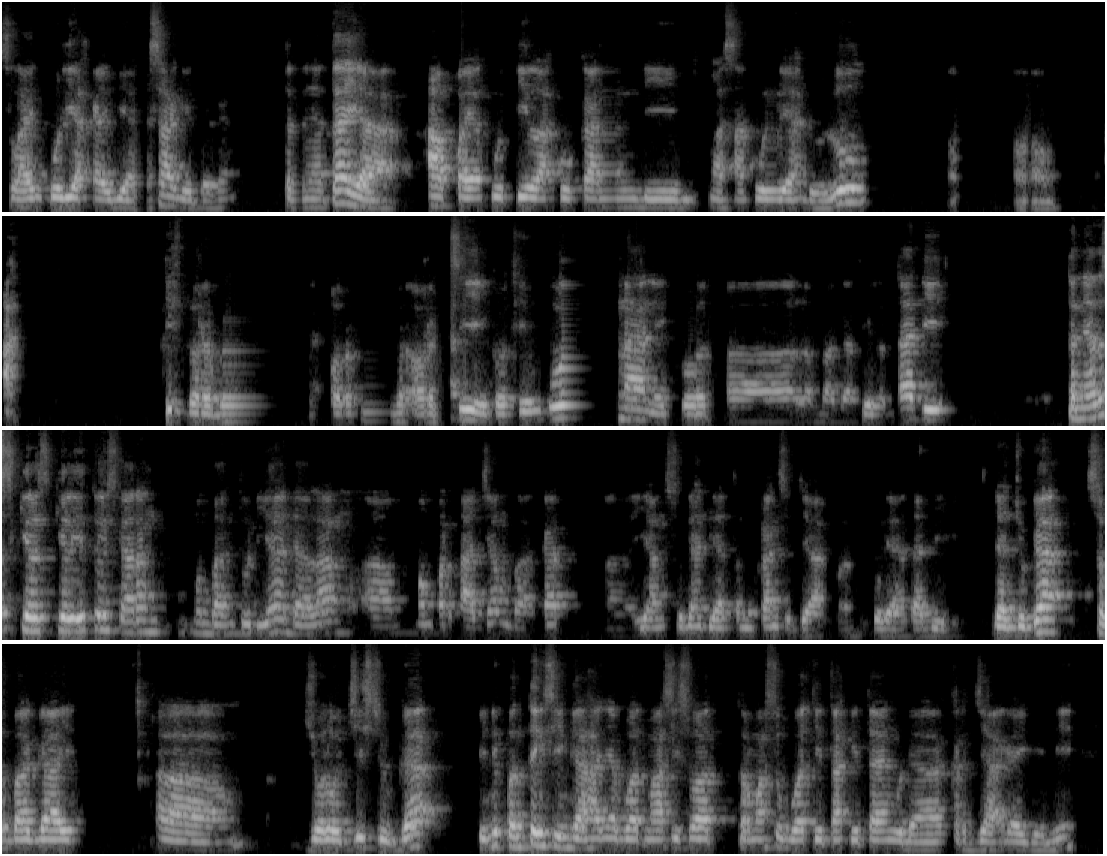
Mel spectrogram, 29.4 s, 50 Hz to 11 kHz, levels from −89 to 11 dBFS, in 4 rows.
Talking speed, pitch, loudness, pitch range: 135 wpm, 140 Hz, -28 LUFS, 130-175 Hz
